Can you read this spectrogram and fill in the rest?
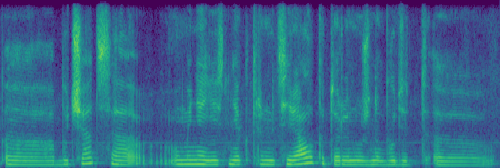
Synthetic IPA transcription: ɐbʊt͡ɕat̪səʊ̰mʲɪnʲajesʲtʲnʲe̞kə̥t̪əɾɨjmətʲɪɾʲɪalˠkɐt̪o̞ɾɨjnuʐnəbudʲɪt̪ə

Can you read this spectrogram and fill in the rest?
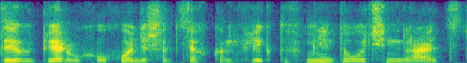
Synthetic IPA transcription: t̪ɨvɐpʲe̞rvɨxʊxo̞dʲɪʂɐt̪fsʲexkɐnflʲikt̪əfmnʲeɛt̪əo̞t͡ɕɪnʲnɾa̰vʲɪt̪sə̥

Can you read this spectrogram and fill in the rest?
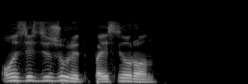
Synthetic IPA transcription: o̞̰nzʲdʲes̬ʲdʲɪʐuɾʲɪt̪pəjɪsʲnʲilˠɾon

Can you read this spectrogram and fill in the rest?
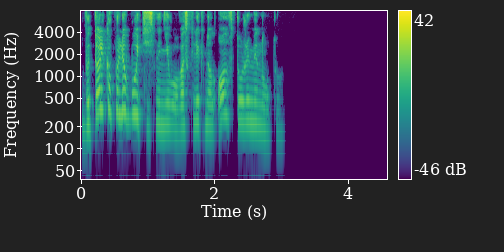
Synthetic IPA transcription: vɨt̪o̞lʲkəpəlʲʊbujɪtʲɪsʲnənʲɪvo̞vɐsklʲiknʊlˠo̞nft̪uʐɨmʲɪnut̪ʊ

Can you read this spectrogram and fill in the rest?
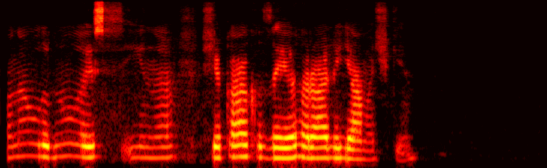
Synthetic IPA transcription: ʋɔnɑɔlˠɪbnulˠɐsʲ | inɐ | ʃɐkɑxzɐjɐɦɾɑlʲɪjɑmɐt͡ʃkʲɪ

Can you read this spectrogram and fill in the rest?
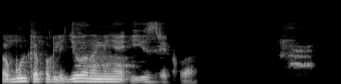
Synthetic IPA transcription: ɐbulʲkəpəɡlʲɪdʲilˠənɐmʲɪnʲaʔiːzɾʲɪklˠa̰

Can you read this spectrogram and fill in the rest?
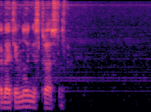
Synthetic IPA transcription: ɐɡd̪atʲɪmnonʲɪst̪ɾaʂnə

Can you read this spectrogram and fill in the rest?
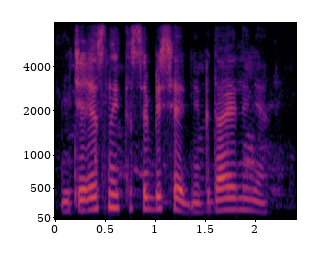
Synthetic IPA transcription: ɪnʲtʲɪɾʲesnɨjt̪əsəbʲɪsʲedʲnʲɪɡd̪aɪlʲɪnʲe

